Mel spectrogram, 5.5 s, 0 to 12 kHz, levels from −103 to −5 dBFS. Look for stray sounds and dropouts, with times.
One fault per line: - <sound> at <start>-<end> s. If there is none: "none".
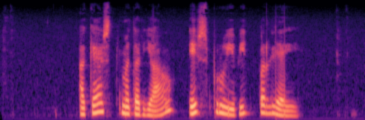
none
